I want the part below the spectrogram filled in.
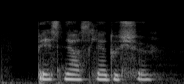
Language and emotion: Russian, neutral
